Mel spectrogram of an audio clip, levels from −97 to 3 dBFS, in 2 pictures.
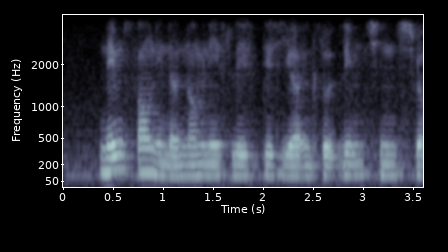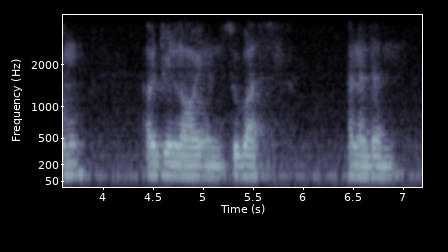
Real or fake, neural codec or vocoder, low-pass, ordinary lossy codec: real; none; 3.6 kHz; Opus, 32 kbps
